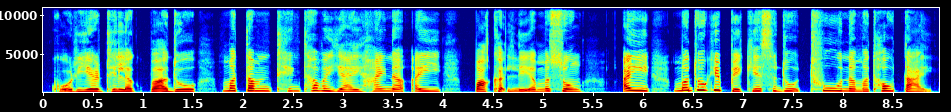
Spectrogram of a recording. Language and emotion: Manipuri, fearful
